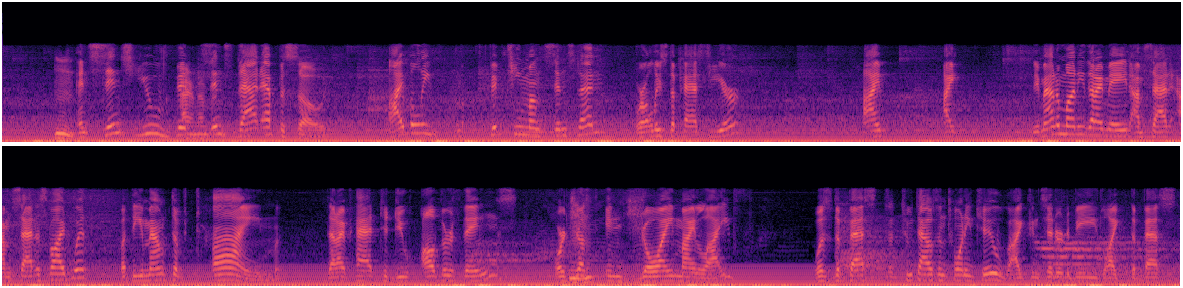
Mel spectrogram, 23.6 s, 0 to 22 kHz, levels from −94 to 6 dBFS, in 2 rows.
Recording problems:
high frequencies cut off; noticeable; nothing above 6 kHz
electrical hum; noticeable; throughout; 50 Hz, 15 dB below the speech
household noises; noticeable; throughout; 15 dB below the speech

